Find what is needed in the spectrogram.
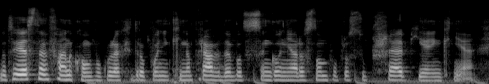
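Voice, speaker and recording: A woman speaks at a fairly quick pace in a plain, everyday voice of medium pitch. The recording is very clean, with a silent background. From Poland, Karkonosze mountains (Szklarska Poręba). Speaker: plant caretaker at a plant shop warehouse. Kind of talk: casual chat. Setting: shop warehouse.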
